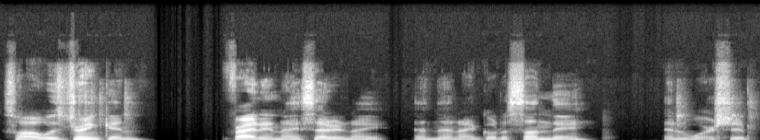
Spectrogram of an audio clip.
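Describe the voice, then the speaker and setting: A man's voice: fairly low pitch, steady tone, moderate pace, clear, resonant tone. A man in his twenties hosting a podcast, chatting casually, rambling and restarting his sentences. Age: 20s. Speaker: podcast host. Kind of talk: casual chat.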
